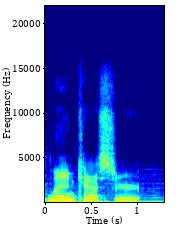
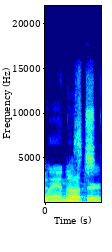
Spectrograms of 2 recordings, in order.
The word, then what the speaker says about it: Lannister: Yeah, Tyrion, like Lancaster, but Lannister.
